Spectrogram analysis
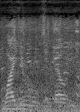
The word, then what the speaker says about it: Yule: It's Y-U-L-E. Pronounce it Yule.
